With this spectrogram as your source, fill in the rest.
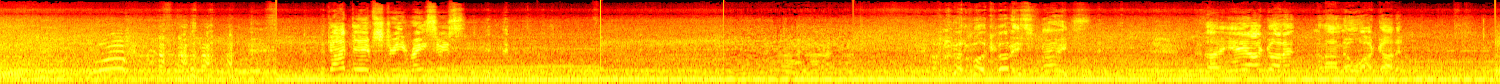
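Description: A man talks and laughs nearby inside the car.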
